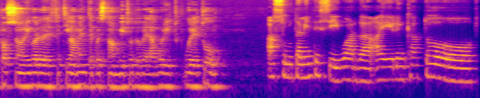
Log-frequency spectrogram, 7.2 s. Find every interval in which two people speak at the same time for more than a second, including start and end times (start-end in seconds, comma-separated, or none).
none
